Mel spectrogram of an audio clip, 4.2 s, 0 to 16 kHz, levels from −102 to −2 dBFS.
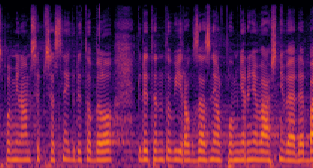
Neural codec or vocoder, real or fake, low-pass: none; real; 14.4 kHz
